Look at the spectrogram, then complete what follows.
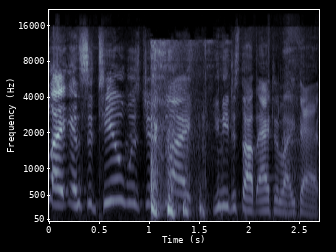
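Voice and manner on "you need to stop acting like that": mock firm, stern, fast delivery. Retelling how one character scolded another, retelling a stern scolding. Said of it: "Satele gave Larissa a stern talking to".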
